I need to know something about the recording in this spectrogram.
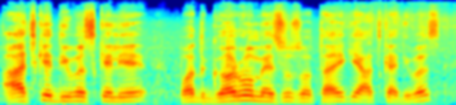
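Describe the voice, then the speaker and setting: A man's voice: on the high side, fairly even intonation, a little fast, darkish tone. A man from Maharashtra, India, giving earnest, effusive interview remarks as a party politician, often repeating phrases for emphasis. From born in Maharashtra, India. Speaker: political party office-bearer.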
